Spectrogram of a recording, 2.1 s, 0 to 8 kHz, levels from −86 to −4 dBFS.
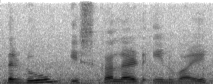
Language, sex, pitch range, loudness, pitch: English, male, 155-170 Hz, -17 LUFS, 160 Hz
